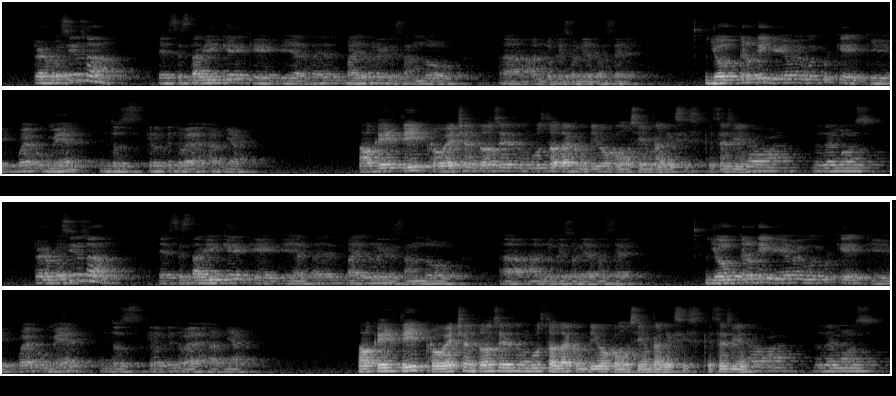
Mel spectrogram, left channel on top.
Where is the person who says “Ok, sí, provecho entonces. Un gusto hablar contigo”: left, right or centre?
Right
